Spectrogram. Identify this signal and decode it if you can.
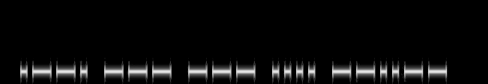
Morse code, heard as a keyed tone, about 20 wpm, 600 Hz. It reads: POOH,
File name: cw-books / winnie-the-pooh / winnie-20wpm-page-0018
